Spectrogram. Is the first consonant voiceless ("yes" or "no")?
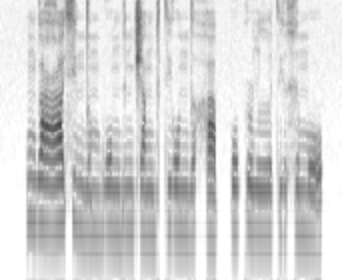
no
